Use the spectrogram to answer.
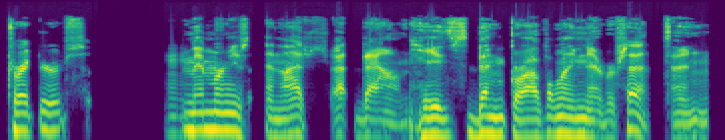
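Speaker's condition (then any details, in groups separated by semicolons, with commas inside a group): Parkinson's disease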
